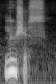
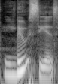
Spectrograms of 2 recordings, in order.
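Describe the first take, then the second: First: "Lucius" said LOO-shus; preferred pronunciation of Lucius. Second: "Lucius" said LOO-see-us; rejected pronunciation of Lucius. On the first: Co-host correcting back to their own Lucius, SH pronunciation. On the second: Co-host testing the audiobook's Lucius before rejecting it, S pronunciation. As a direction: try "Lucius" with an S sound in the middle. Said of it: "Well, that's just not right". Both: Shown as a demonstration.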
